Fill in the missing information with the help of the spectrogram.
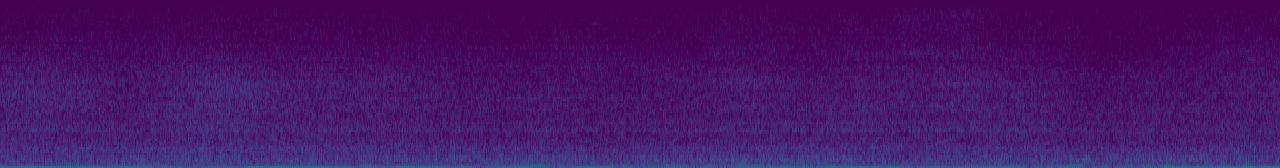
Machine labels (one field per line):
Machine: fan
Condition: normal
